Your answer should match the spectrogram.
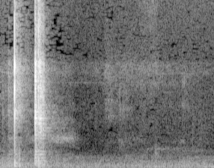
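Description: Two short, sharp clicks in quick succession near the start, then low steady room tone.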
